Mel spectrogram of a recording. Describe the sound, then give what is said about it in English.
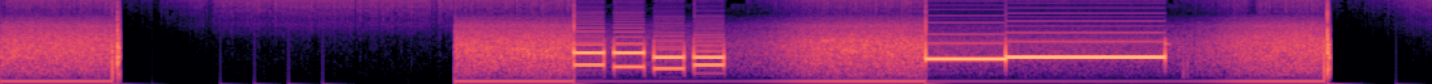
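Electronic alert tones for a structure fire dispatch: bursts of radio static, then a quick run of four stepped beeps, a hiss, and a sustained two-part tone before the static returns and cuts off. “Ring the alarm.”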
